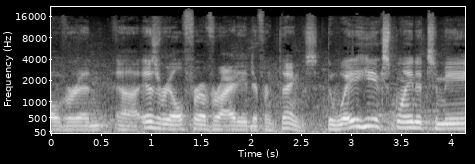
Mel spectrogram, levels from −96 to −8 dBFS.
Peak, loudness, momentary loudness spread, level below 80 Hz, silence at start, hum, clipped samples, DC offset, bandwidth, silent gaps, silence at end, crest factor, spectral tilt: -8 dBFS; -21 LUFS; 7 LU; -48 dBFS; 0 s; none; under 0.1%; under 0.1%; 19.5 kHz; none; 0 s; 12 dB; -5 dB/octave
